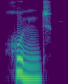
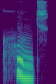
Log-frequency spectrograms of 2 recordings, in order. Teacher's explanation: But suppose your word is ending with D, for example, Hund. The pronunciation of D sounds like T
